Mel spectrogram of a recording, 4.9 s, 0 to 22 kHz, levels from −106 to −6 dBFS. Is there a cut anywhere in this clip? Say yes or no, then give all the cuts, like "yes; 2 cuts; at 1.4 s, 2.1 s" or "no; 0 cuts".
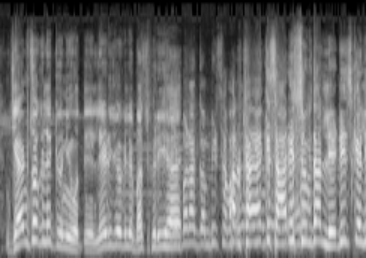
no; 0 cuts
